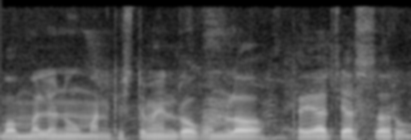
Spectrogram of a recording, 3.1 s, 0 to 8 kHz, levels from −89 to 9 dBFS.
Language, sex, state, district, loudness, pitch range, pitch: Telugu, male, Andhra Pradesh, Visakhapatnam, -17 LUFS, 115-125 Hz, 120 Hz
